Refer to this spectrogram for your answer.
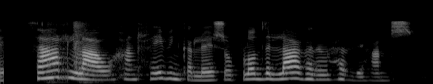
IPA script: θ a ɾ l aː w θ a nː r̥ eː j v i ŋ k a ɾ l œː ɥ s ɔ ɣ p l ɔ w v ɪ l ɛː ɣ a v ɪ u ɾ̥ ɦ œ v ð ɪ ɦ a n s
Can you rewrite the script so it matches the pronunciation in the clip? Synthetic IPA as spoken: θ a ɾ l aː w h a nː r̥ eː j v i ŋ k a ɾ l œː ɥ s ɔ ɣ p l ɔ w ð ɪ l aː ɣ a ð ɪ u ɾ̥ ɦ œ v ð ɪ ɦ a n s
